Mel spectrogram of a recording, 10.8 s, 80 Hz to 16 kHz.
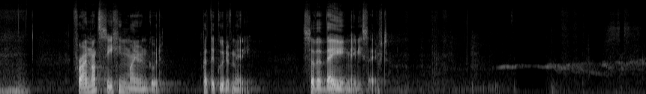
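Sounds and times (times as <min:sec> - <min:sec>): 
speech: 0:01.3 - 0:02.8, 0:03.4 - 0:04.3, 0:05.0 - 0:06.6
long steady whistled note: 0:08.1 - 0:10.7.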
